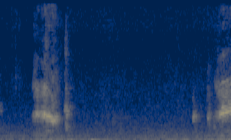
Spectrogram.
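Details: Rainbow lorikeet, a pet bird, in daytime: one short grating screech, a long quiet stretch, then a brief chirp and another harsh rising squawk at the close.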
